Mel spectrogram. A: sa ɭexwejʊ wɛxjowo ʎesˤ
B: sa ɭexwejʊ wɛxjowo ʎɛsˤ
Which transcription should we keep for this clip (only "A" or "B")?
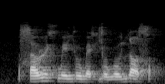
A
